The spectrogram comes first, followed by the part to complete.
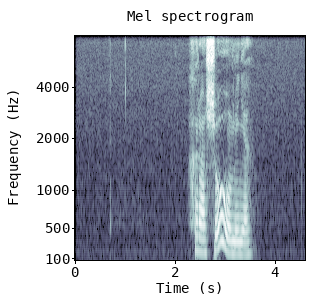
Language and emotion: Russian, positive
